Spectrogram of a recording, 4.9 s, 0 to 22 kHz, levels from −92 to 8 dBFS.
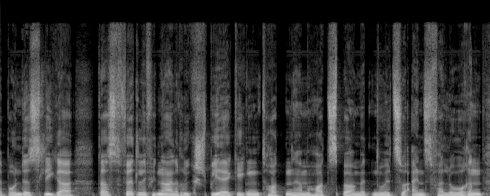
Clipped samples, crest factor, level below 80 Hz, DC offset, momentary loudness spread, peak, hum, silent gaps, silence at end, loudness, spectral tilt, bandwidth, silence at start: under 0.1%; 16 dB; -56 dBFS; under 0.1%; 3 LU; -6 dBFS; none; none; 0 s; -21 LUFS; -5 dB/octave; over 20 kHz; 0 s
